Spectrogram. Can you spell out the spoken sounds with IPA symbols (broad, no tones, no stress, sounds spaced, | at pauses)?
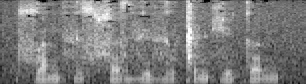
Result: sʷ a n fʲ o z ɬ ɜ z vʲ ɜ vʲ o ǁ ø ŋ ç e k ɜ ŋ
